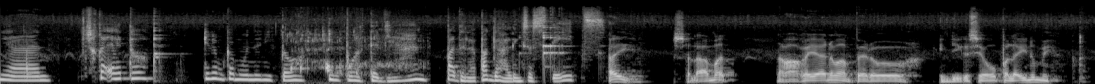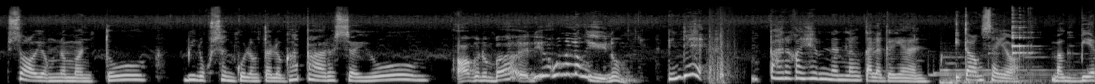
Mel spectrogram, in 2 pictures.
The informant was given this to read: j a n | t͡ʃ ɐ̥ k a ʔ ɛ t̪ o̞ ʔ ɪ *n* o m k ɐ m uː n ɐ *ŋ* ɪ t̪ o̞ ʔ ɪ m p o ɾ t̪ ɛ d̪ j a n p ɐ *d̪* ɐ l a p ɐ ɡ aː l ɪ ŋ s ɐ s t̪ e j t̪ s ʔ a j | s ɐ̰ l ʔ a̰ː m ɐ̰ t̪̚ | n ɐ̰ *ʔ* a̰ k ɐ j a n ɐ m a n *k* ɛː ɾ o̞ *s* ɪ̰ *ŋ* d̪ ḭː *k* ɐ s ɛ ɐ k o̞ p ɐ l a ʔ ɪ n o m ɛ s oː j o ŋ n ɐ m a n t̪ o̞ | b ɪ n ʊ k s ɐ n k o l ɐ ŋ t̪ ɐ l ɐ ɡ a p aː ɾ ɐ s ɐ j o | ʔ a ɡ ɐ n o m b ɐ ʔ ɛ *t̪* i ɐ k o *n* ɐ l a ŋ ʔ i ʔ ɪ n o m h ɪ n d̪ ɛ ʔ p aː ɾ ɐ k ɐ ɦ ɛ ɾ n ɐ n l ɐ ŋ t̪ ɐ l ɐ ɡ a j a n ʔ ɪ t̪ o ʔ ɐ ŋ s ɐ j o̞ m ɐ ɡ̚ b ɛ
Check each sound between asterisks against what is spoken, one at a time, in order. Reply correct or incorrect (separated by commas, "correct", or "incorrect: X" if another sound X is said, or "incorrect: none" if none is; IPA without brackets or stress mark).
correct, incorrect: n, correct, incorrect: k, incorrect: p, incorrect: h, incorrect: n, correct, incorrect: d̪, correct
